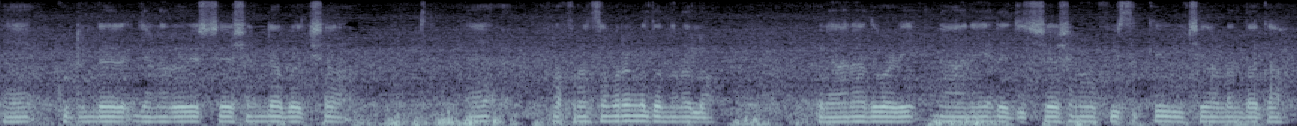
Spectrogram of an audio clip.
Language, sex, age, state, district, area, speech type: Malayalam, male, 18-30, Kerala, Malappuram, rural, spontaneous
